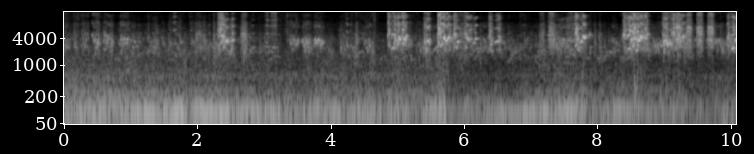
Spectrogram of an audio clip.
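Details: Lovebirds, whose voices are described as pleasant but rather sharp in a small home, giving bursts of shrill, high chirps and twitters in clusters with short quiet gaps, over a faint low hum.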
